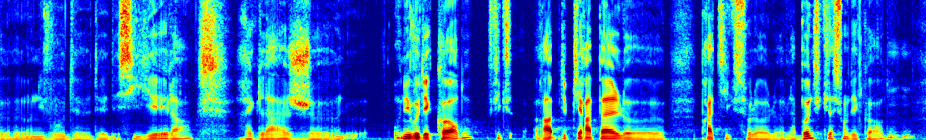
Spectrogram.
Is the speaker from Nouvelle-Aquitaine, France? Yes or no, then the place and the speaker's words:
yes; La Rochelle, Nouvelle-Aquitaine, France; Alors moi je viens de La Rochelle.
